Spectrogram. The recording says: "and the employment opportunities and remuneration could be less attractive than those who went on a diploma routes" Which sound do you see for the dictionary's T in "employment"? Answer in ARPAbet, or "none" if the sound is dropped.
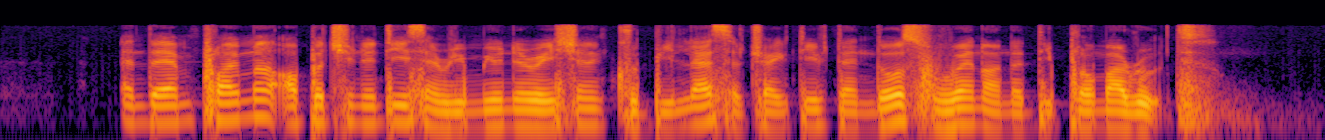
T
